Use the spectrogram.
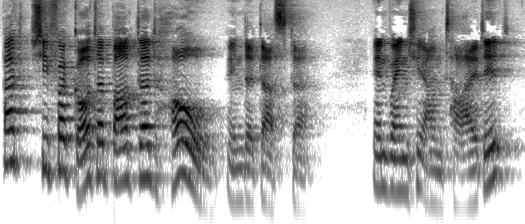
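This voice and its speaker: A man reading a children's picture book aloud as a scripted story narration. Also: fairly high pitch. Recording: roomy echo on the voice.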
